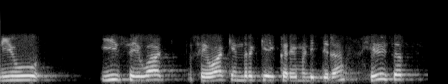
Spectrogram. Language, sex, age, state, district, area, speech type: Kannada, male, 30-45, Karnataka, Belgaum, rural, conversation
